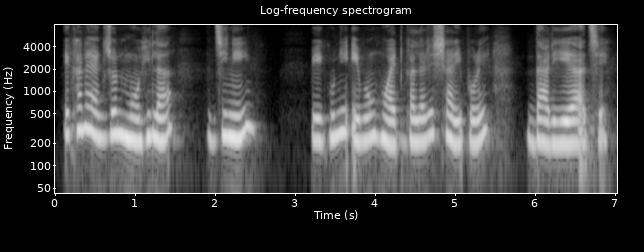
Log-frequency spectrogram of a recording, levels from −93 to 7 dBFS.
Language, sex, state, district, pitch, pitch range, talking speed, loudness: Bengali, female, West Bengal, Cooch Behar, 235 Hz, 215-260 Hz, 100 wpm, -14 LUFS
